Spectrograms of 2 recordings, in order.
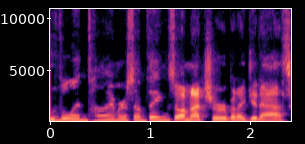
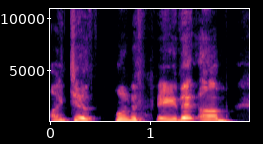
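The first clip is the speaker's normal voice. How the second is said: trembling, wavering, shaking voice, pitched up; 4 semitones higher, 4 dB louder than usual. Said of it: "Sandoval's voice shaking".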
